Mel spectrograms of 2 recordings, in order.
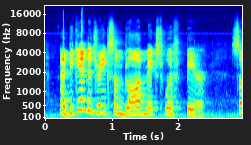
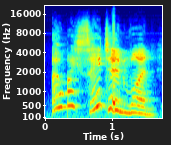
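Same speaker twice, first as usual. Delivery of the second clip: drawn-out, higher, louder gasp; gasped exclamation; 6 semitones higher, 5 dB louder than usual. A narrator's reading. Bloody Mary reacts to a friend's news, gasped. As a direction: exclaim it slowly like a mock gasp. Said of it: "gasped Bloody".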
